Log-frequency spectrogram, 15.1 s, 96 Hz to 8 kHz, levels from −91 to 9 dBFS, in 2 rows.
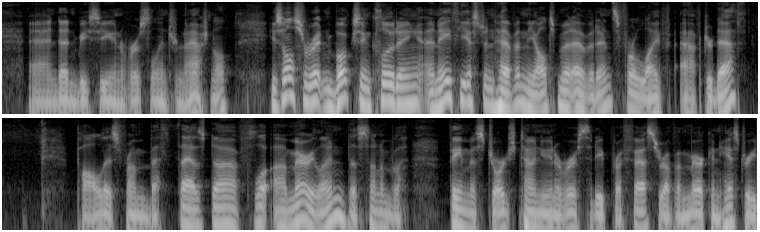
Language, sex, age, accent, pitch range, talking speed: English, male, 50-69, American, 90-130 Hz, 145 wpm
